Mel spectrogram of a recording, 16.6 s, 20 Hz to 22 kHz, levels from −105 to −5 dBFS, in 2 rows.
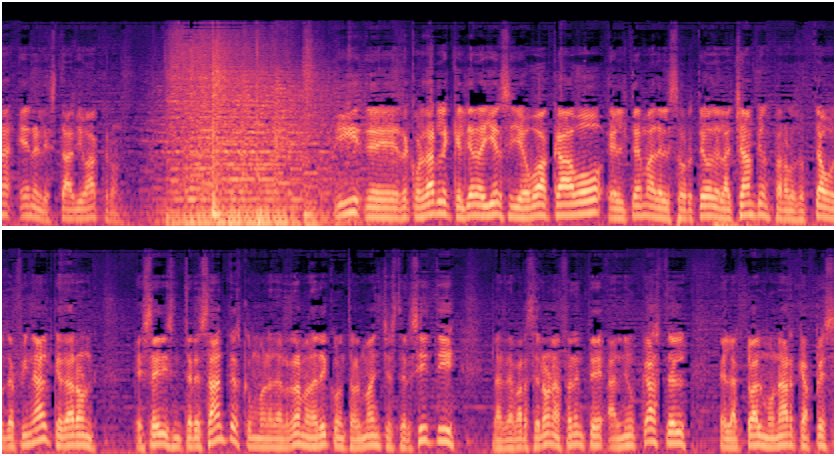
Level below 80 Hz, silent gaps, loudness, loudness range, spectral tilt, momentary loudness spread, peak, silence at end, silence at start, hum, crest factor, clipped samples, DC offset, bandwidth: -36 dBFS; none; -19 LUFS; 5 LU; -5.5 dB/octave; 9 LU; -2 dBFS; 0 s; 0 s; none; 18 dB; under 0.1%; under 0.1%; 16.5 kHz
